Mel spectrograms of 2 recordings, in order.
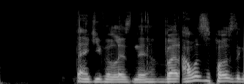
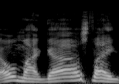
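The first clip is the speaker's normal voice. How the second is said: overwhelmed joy; 7 semitones higher than usual. Retold or imitated. Retold answer to God.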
